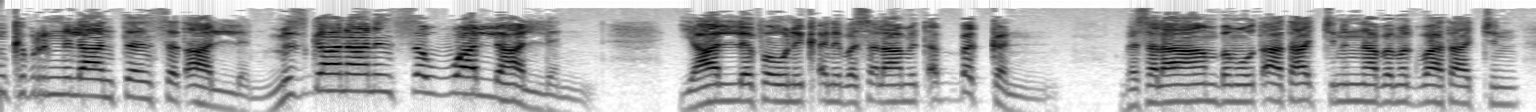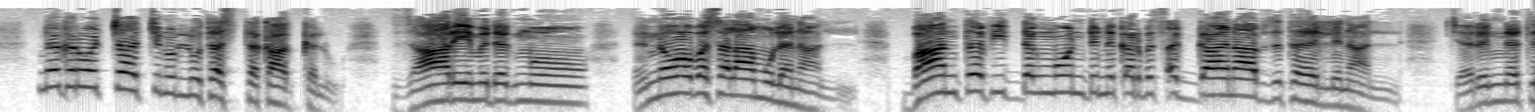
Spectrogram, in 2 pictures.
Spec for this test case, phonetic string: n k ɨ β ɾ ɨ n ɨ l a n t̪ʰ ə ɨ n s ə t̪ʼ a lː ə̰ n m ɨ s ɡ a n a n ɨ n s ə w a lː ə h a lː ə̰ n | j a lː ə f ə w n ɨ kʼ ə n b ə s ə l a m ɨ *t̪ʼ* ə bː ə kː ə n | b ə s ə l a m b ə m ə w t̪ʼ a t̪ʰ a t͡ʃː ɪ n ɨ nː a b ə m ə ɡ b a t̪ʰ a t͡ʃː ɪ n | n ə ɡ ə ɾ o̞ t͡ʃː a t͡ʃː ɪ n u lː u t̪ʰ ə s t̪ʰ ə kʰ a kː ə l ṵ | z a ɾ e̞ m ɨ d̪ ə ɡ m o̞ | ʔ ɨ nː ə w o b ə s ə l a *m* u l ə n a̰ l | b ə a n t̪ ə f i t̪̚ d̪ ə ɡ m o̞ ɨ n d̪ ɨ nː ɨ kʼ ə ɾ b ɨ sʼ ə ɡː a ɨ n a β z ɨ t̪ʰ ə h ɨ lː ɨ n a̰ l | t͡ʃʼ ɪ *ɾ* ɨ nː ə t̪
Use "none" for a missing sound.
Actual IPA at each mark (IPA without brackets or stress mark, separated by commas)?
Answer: t̪ʼ, m, ɾ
